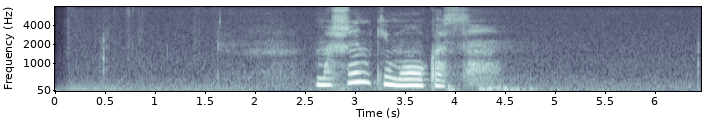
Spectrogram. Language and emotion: Russian, sad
